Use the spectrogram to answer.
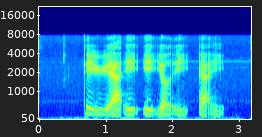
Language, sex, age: Danish, female, 36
